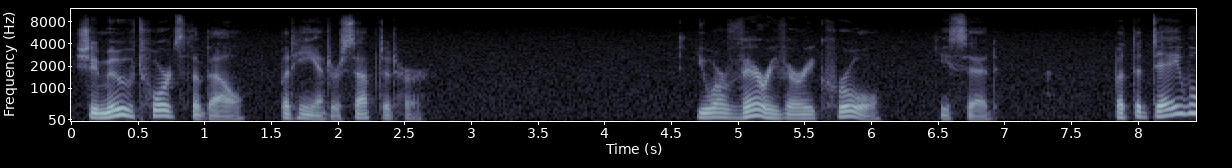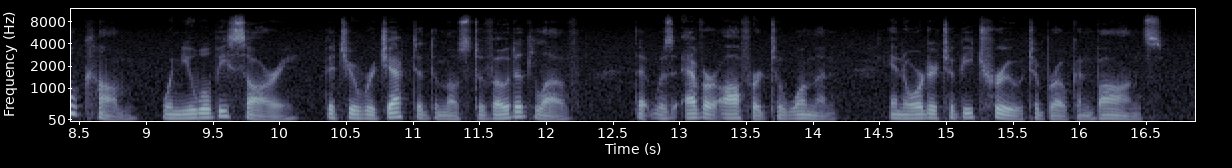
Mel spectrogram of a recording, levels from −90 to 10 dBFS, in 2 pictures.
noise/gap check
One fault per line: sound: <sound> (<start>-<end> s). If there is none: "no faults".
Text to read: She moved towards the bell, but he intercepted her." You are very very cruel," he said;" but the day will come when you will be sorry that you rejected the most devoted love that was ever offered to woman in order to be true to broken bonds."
no faults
